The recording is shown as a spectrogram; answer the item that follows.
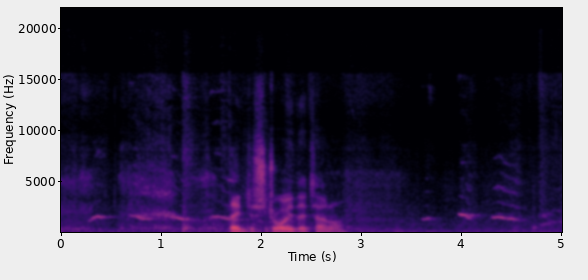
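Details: Brittany puppies during crate training at a kennel whimper with high, thin, wavering whines that fall in pitch, in two bursts around a short stretch of human speech in a small indoor room.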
